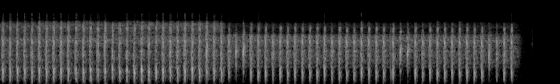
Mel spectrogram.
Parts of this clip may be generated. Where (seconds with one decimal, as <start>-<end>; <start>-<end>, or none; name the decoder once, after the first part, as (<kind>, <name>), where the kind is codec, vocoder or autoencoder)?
0.7-1.6 (codec, HILCodec)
